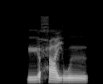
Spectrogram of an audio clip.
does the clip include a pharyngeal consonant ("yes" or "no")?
yes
